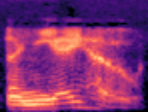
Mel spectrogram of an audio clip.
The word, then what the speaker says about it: Añejo: and it is Don Julio 1942 Añejo Tequila. – Añejo Tequila. Now, how would I spell it? – A-N-E-J-O.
